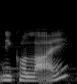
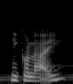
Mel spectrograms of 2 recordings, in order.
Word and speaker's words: Nikolai: it's literally the a the stress on the last day so St Nikolai like this Nikolai ah Nikolai maybe people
